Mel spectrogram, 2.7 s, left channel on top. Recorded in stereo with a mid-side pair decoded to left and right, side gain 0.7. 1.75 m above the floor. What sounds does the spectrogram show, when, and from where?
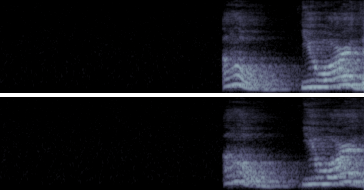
1.7 s a woman speaking: 65° left, 0.7 m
